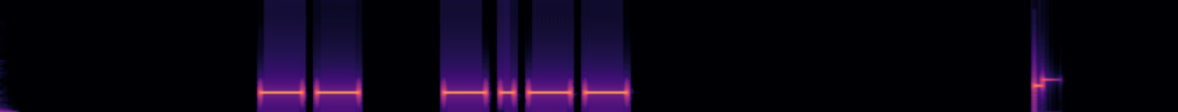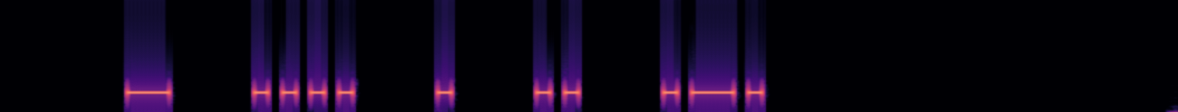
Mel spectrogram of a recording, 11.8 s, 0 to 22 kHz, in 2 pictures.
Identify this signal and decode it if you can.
Morse code, heard as a keyed tone, about 17 wpm, spaced as for 12 wpm, 690 Hz. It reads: MY THEIR
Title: 2x Character Spacing - Top 100 Words - 17wpm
